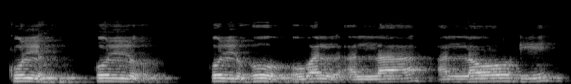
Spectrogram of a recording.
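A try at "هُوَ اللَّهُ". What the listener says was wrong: আল্লাহ হবে না, আল্লাহ হবে না, ওয়াওটি ওয়াও এর যাবার এসছে, তাহলে ওয়াওটি লামের সঙ্গে যুক্ত হবে, তাহলে ওয়াও লাম যাবার ওয়াল হচ্ছে, তাহলে আল হবে না। হুয়াল, কুল হু ওয়াল্লাহু আহাদ।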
